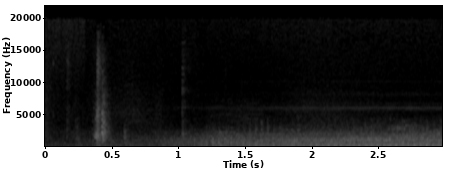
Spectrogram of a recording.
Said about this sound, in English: the loud blades of helicopters and the sirens of dozens of police cars bombard my small back porch.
